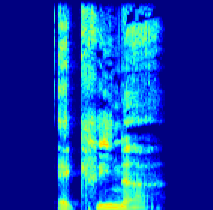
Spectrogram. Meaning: inflection of ekkrin: 1. strong/mixed nominative masculine singular 2. strong genitive/dative feminine singular 3. strong genitive plural
- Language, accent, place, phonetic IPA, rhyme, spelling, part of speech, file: German, Germany, Berlin, [ɛˈkʁiːnɐ], -iːnɐ, ekkriner, adjective, De-ekkriner.ogg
